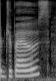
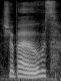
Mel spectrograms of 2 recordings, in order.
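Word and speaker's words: jabot: So, I made these wonderful jabits or jabos. J A B O T is how it's spelled.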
